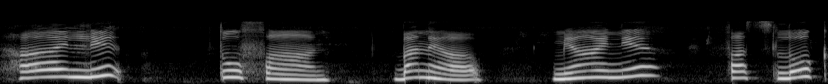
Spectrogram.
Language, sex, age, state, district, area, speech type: Kashmiri, female, 30-45, Jammu and Kashmir, Ganderbal, rural, read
